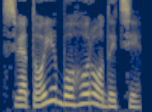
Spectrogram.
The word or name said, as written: Святої Богородиці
